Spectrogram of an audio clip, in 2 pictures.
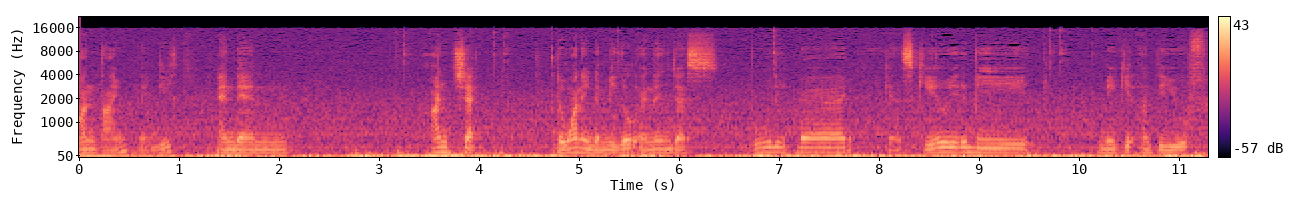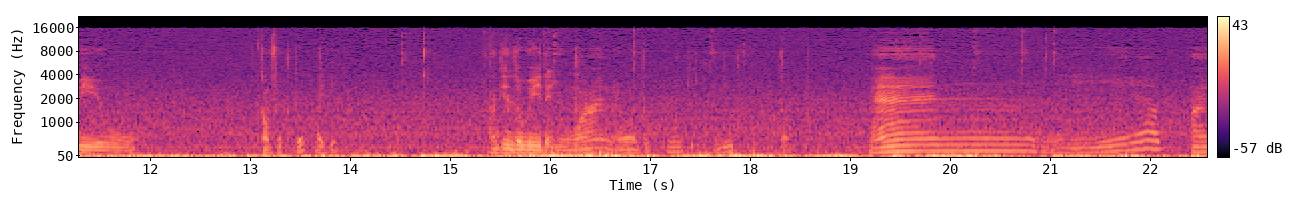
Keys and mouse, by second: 22.0 middle click.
